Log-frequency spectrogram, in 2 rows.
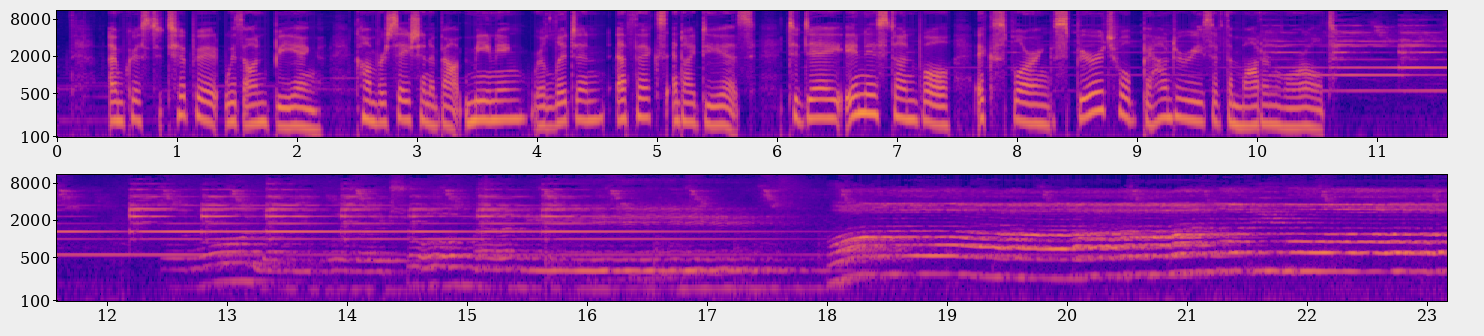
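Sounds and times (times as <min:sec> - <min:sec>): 
speech: 0:00.4 - 0:11.0
church bells ringing at a Sunday morning liturgy in a monastery chapel on a small island: 0:06.5 - 0:19.6
chanted voices at a Sunday morning liturgy in a monastery chapel: 0:12.2 - 0:23.1.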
